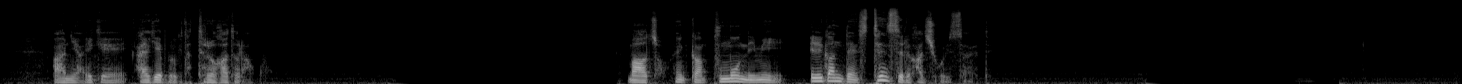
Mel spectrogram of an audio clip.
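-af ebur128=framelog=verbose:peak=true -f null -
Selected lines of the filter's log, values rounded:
Integrated loudness:
  I:         -30.1 LUFS
  Threshold: -42.8 LUFS
Loudness range:
  LRA:        12.0 LU
  Threshold: -53.5 LUFS
  LRA low:   -40.6 LUFS
  LRA high:  -28.6 LUFS
True peak:
  Peak:      -10.7 dBFS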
